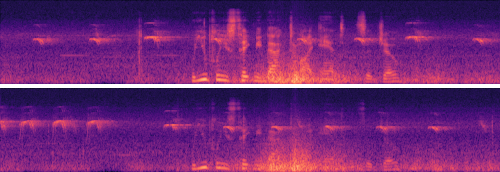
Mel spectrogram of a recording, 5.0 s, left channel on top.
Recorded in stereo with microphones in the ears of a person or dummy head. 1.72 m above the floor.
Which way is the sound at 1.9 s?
20° left (ahead or behind).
